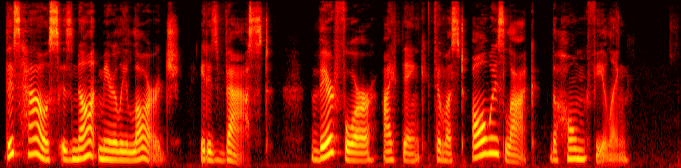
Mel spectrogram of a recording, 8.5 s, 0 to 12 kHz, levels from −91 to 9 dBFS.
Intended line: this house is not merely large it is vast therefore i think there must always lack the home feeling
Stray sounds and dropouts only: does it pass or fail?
pass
